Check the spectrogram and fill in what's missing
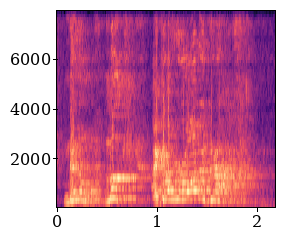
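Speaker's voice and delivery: high, loud pleading defence; husband pleading his case to his doubting wife, high and loud; eager protest. Retold or imitated. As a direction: insist he really got it. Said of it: "And he's like".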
